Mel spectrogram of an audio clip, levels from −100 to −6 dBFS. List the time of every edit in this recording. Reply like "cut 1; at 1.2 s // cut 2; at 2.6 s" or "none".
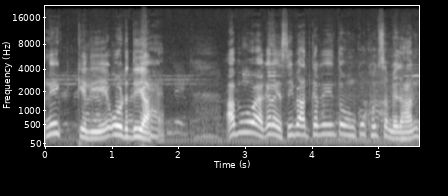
none

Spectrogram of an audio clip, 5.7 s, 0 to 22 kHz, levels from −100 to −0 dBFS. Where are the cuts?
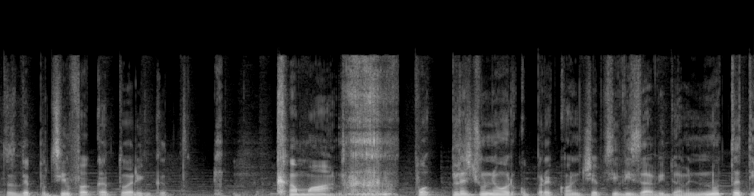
cut 1; at 3.0 s

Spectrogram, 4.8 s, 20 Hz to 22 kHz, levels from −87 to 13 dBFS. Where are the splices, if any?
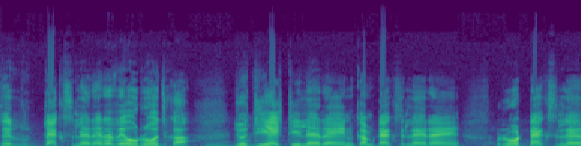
none

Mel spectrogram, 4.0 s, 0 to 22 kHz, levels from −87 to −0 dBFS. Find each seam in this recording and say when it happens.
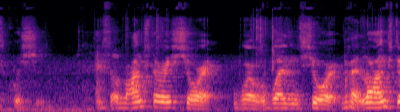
cut 1; at 1.0 s

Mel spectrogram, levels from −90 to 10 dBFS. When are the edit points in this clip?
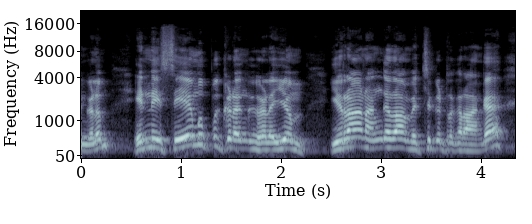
none

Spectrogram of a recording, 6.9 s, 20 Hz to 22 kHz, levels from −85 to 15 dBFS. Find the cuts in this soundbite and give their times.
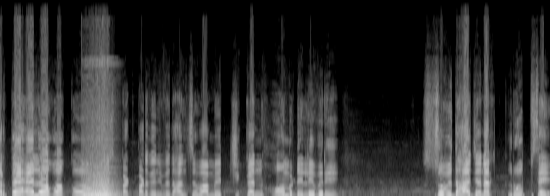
cut 1; at 1.2 s

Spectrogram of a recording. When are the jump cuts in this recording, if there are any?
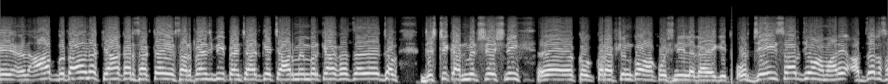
cut 1; at 7.3 s

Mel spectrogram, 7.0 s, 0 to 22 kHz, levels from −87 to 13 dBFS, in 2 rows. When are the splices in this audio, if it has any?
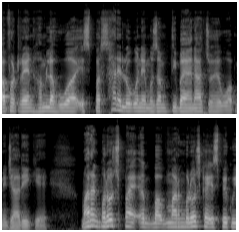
none

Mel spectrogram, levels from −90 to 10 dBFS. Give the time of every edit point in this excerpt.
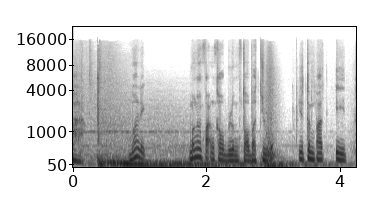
cut 1; at 3.2 s

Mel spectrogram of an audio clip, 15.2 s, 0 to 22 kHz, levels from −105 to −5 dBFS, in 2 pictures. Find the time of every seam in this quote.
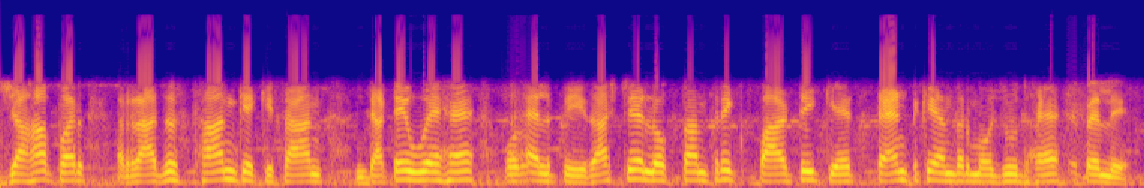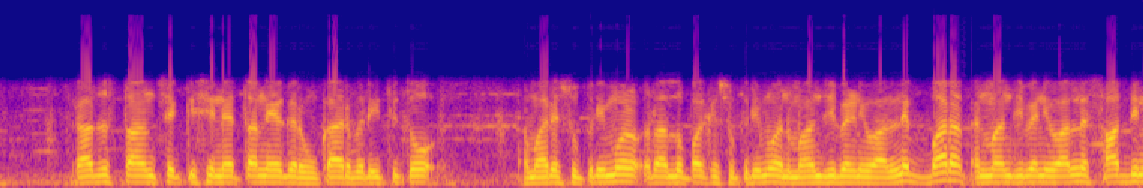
cut 1; at 3.5 s // cut 2; at 7.2 s // cut 3; at 14.1 s

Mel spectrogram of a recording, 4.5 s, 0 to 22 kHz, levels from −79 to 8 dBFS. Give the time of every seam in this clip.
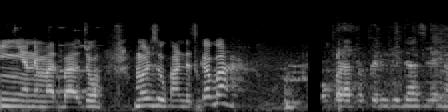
cut 1; at 3.1 s

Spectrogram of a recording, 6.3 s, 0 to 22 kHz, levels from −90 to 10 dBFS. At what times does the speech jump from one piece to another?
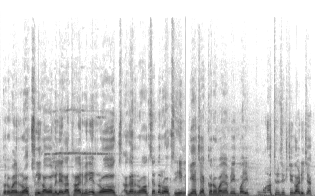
cut 1; at 3.7 s

